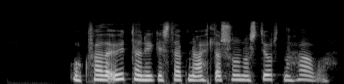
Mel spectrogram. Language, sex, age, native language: Icelandic, female, 50-59, Icelandic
